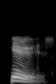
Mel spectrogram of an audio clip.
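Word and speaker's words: queue: the letter q q even though it is spelled with these vowels it is pronounced Q just like the letter A Q is just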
